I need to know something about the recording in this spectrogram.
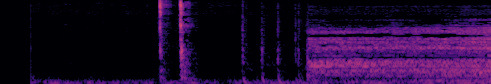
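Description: A few faint, sharp clicks, two together and then a quick cluster, followed about three quarters of a second in by a steady, low background hiss.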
